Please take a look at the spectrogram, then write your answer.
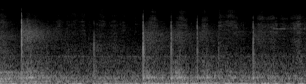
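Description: A pen writes on paper during a math lesson on linear equations, giving close, scratchy strokes with several sharp taps and short scrapes at an uneven pace.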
